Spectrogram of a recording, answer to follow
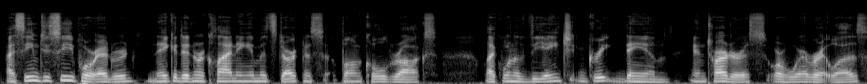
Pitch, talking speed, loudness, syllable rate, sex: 135 Hz, 185 wpm, -19 LUFS, 5.3 syllables/s, male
